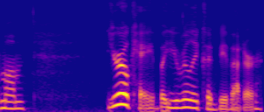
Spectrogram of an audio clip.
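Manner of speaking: mock dry, dead-serious, straight-faced voice, no joking. Retelling a child's reply about being a good student: imitating a straight-faced reply. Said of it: "he said with a straight face".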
